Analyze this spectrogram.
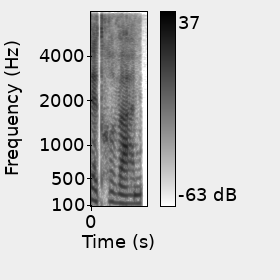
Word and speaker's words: Entrevaux: La commune est nommée Entrevaux, en occitan vivaro-alpin, et provençal. La prononciation locale est Etrevan.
